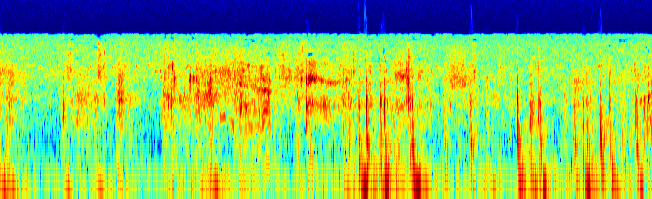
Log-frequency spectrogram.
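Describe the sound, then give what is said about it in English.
Horses' hooves clatter along a trail in a steady, uneven rhythm of repeated thuds, moderately loud, with some outdoor background noise, as riders ride out to catch up with a man. “Come on, let's ride him down before it's too late for this poor fellow, whoever he is.”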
